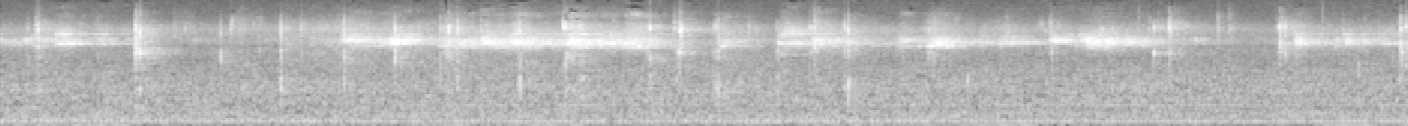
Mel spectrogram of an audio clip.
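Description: Baby macaque nibbling a crispy white snack: scattered small crunches and clicks, over a thin, high background sound that comes and goes.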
